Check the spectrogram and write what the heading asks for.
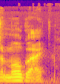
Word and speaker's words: Mogwai: In Cantonese, Mogwai means devil, demon, or gremlin. The Mandarin pronunciation is Mogwai.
